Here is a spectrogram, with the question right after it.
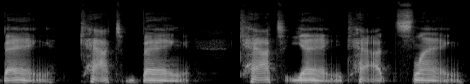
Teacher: So cat would rhyme with rang. So we're taking the a and then we're putting a nasal, the NG sound there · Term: assonance rhyme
